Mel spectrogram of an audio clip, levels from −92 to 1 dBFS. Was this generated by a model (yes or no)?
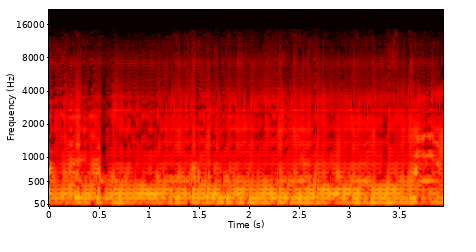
yes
